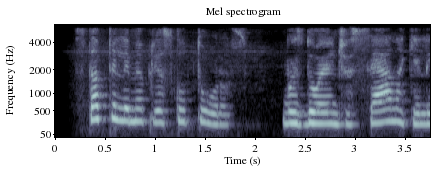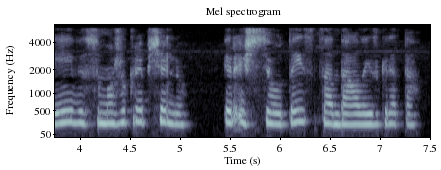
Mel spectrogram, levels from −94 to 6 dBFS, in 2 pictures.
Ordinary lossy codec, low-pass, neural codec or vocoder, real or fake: MP3, 48 kbps; 5.4 kHz; none; real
